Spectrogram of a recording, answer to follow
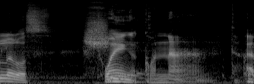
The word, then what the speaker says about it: Conant: Conant.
